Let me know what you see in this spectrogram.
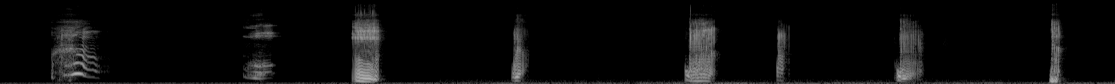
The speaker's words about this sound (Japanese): おならで顔ベタベタになるまで嗅がせちゃった。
